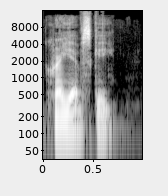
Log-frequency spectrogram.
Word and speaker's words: Krajewski: even though he preferred the Polish pronunciation Krajewski.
